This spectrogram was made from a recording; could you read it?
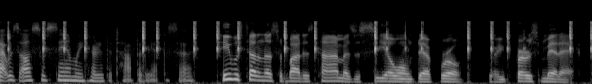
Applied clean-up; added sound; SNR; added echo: neural diffusion model UNIVERSE++.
